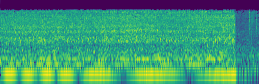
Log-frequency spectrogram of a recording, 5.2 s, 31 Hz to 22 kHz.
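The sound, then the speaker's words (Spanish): Light propeller aircraft flying over the sea at night near the Cameroon–Nigeria border in a 2003 war film scene, a loud, steady engine drone with a low humming tone, dropping abruptly to a quieter level near the end. “Por la noche, una avioneta sobrevuela por el mar, junto a la frontera de Camerún con Nigeria.”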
